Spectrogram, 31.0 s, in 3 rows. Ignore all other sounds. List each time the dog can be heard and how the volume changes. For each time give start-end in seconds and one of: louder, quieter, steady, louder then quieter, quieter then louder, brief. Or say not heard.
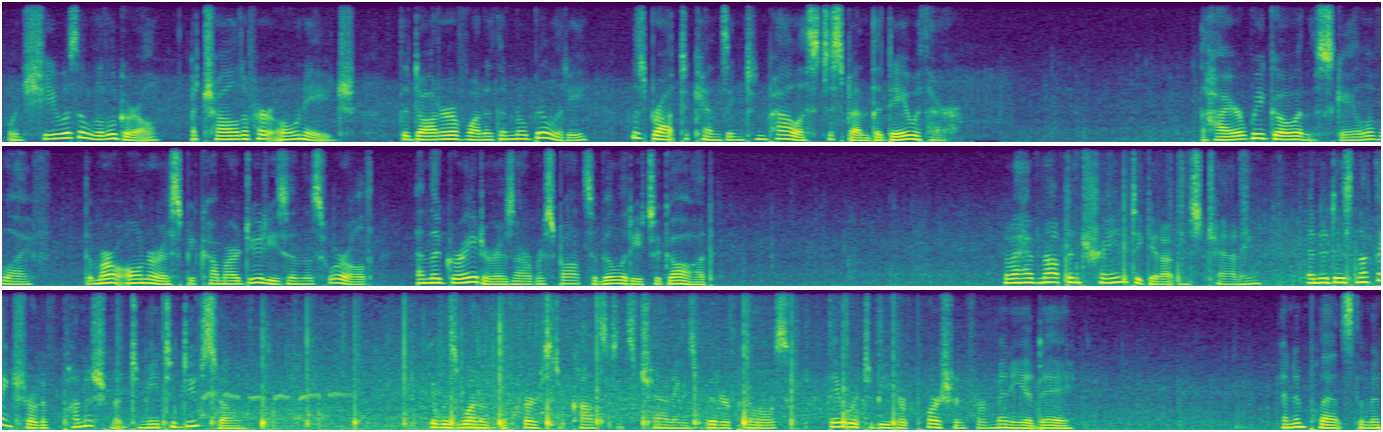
not heard.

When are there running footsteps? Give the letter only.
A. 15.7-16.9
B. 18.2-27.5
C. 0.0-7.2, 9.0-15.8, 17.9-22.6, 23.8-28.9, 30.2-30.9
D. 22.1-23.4
B.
